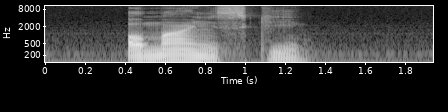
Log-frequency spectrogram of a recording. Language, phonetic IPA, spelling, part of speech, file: Polish, [ɔ̃ˈmãj̃sʲci], omański, adjective, Pl-omański.ogg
